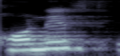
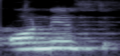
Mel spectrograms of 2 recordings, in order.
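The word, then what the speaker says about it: honest: রাখবে যেখানে H silent, when h is silent, যদি কোনো সেন্টেন্সে কোনো ওয়ার্ডের আগে এইচ রয়েছে এবং এইচটা সাইলেন্ট রয়েছে, আমরা অনারেবল বলি না, আমরা হাওয়ার, হনেস্ট বলি না, আমরা অনেস্ট, অনারেবল, আর এগুলোকে বলি।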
